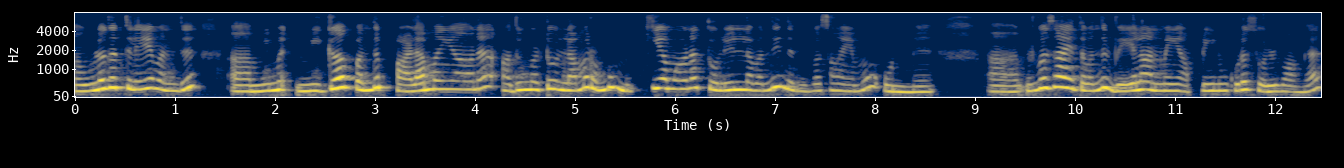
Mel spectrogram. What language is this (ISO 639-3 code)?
tam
